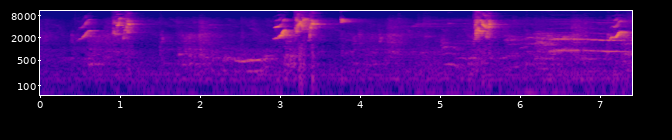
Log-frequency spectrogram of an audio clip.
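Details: Sooty-headed bulbul calling to a rival decoy while others respond; bright upward-flicking chirps in pairs with sharp clicks, and a faint drawn-out tone near the end.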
